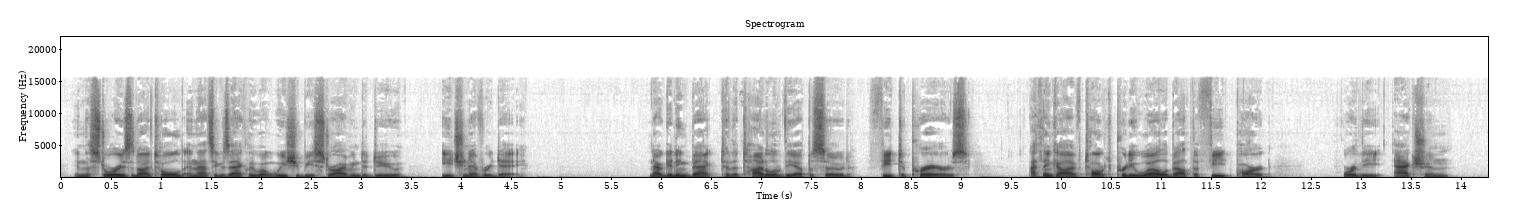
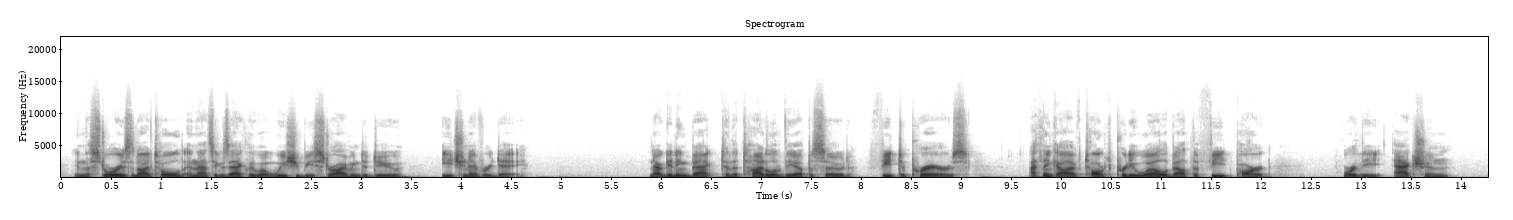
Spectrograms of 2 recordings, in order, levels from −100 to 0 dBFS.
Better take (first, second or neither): first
